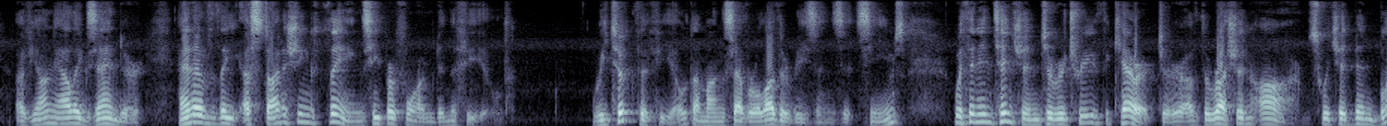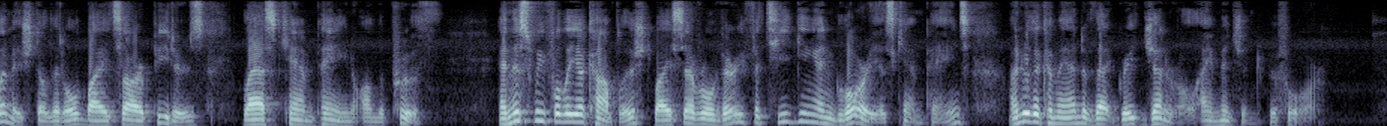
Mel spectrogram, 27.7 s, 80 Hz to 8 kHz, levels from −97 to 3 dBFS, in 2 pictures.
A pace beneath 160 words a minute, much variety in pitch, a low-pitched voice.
Yes: average, 150 wpm; wide, 6.1 semitones; low, 125 Hz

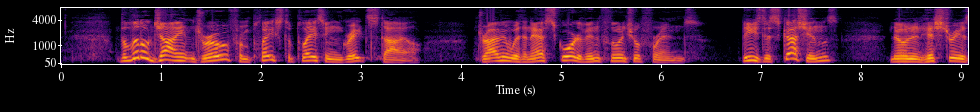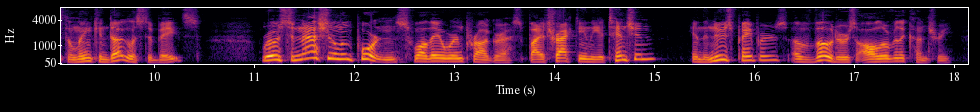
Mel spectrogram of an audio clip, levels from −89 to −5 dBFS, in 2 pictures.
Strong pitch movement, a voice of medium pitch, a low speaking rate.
No: wide, 7.7 semitones; medium, 160 Hz; average, 165 wpm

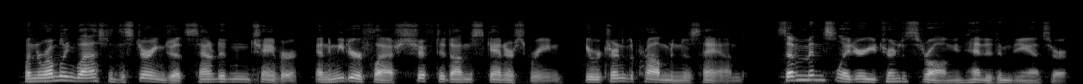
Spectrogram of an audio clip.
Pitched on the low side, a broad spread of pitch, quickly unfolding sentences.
Yes: low, 115 Hz; wide, 6.8 semitones; fast, 225 wpm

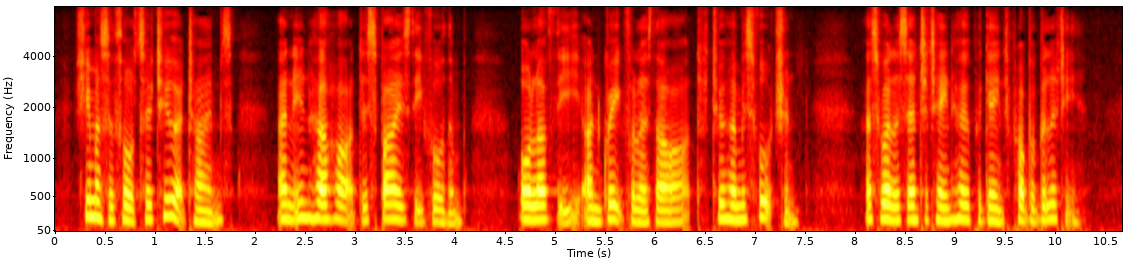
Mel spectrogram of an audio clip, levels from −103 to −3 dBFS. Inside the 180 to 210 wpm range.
Yes: average, 185 wpm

